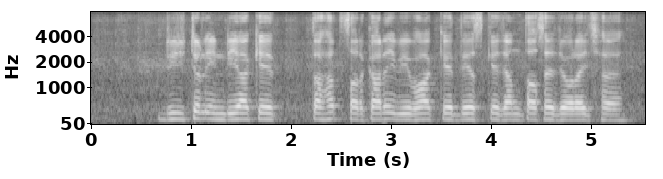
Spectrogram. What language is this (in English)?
Maithili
